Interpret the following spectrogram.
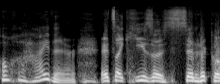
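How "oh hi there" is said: incredibly sweet, polite, pitched-up phone voice. Imitating a friend on the phone with customer service: incredibly sweet, nice voice. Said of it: "he would develop this incredibly sweet, nice voice".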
